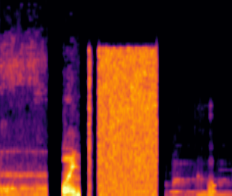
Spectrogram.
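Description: A flat burst of static hiss about half a second long, about a second in, cut off sharply: a TV-static transition effect between clips. Before it, a voice ends; near the end, faint music begins.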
